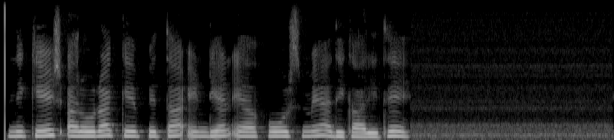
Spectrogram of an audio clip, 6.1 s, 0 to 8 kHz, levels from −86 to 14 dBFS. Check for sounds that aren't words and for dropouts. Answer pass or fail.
pass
